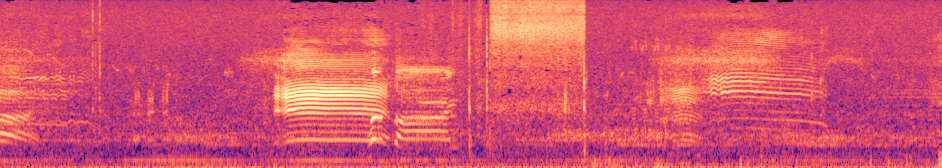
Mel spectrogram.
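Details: Sheep in a field being worked by Lars, a four-year-old border collie: two wavering, harmonic bleats, one near the start and a second midway, over steady low rumble and wind noise.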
